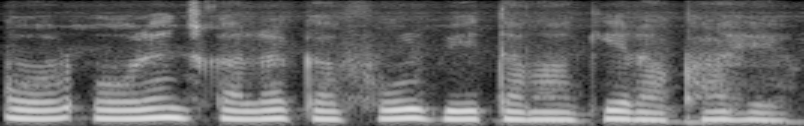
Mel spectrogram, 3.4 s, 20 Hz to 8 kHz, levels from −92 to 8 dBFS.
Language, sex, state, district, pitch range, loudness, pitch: Hindi, female, Arunachal Pradesh, Lower Dibang Valley, 180-205 Hz, -13 LUFS, 195 Hz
